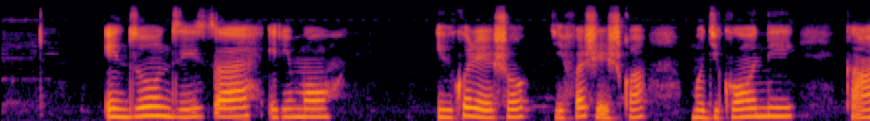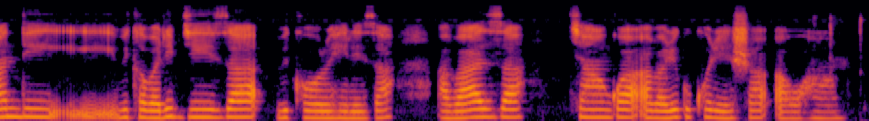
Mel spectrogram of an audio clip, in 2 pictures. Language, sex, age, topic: Kinyarwanda, female, 18-24, finance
